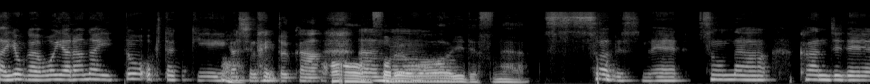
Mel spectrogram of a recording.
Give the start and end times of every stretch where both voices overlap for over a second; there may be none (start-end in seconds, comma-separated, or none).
3.2-4.6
